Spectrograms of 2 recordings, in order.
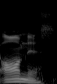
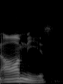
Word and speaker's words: Omnes: And then he said Omnis. So I'm like, oh fuck. And I was already saying Omnes. So I was like, oh shit, I've been saying it wrong the whole time.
